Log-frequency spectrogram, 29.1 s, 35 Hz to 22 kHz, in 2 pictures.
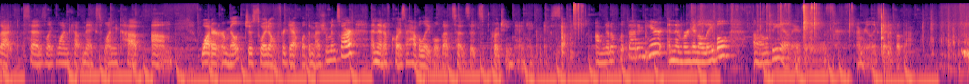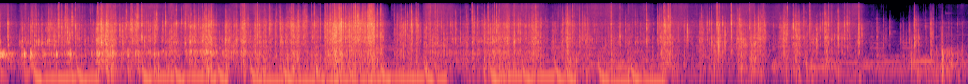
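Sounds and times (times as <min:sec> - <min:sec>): plastic bag crinkling: 0:10.2 - 0:29.0.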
